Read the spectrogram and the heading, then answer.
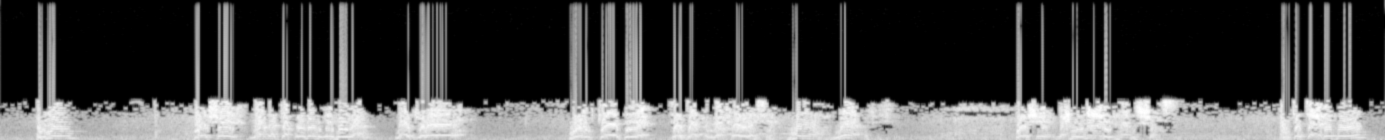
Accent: Algeria; هنا عندنا في الجزائر خاصة في بلادنا انتشر عند كثير من الشباب

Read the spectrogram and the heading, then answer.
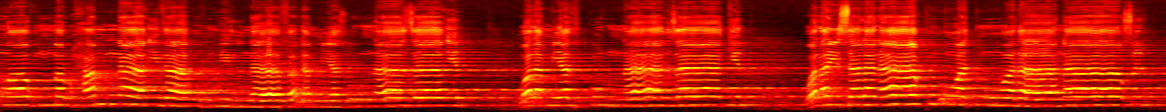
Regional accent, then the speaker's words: Egypt; اللهم احفظ بلدنا مصر

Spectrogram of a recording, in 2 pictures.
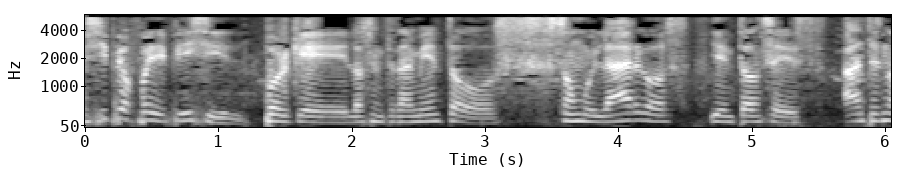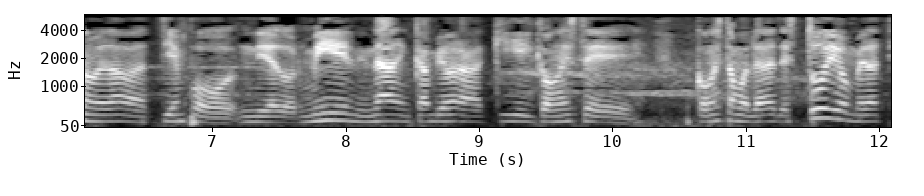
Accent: Quito, Pichincha, Ecuador; Sí, nací en Quito, mi mamá vivió un tiempo en Guayas, pero todos somos quiteños.

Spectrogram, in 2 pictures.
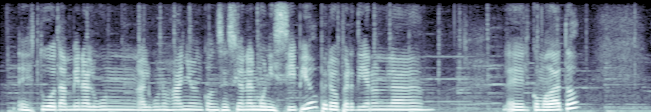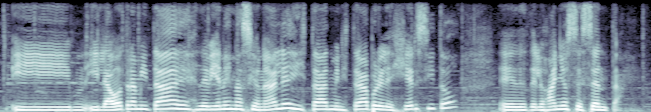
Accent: Valparaíso, Chile; todos quienes somos parte de Valparaíso.

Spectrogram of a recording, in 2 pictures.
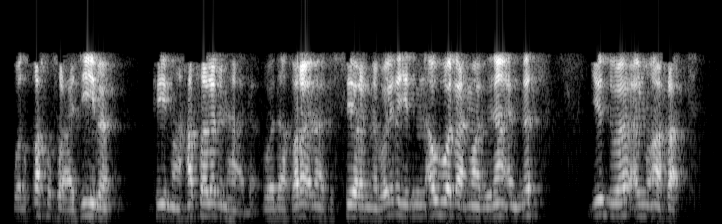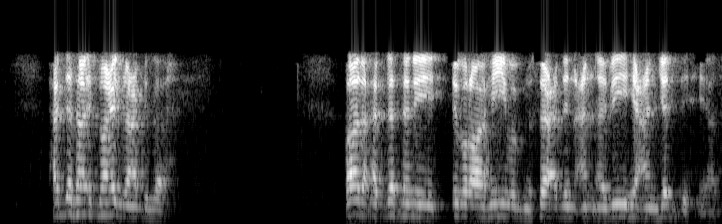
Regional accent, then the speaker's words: Iraq; فلم عندنا في العراق الكوبيسيون يأكلونه كثيرا.

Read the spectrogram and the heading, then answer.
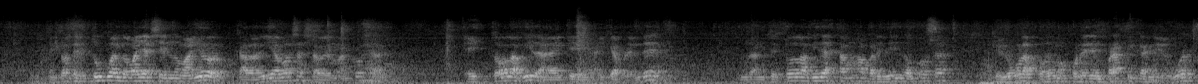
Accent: Santa Bárbara, Extremadura, Spain; yo soy de la zona de La Vera, de Santa Bárbara

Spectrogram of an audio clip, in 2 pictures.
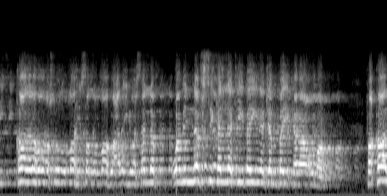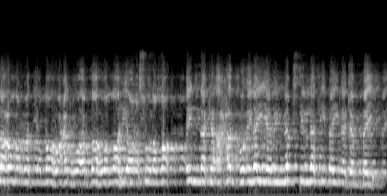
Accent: Egypt; أيها الأحباب، بلدنا مصر تمر بمرحلة

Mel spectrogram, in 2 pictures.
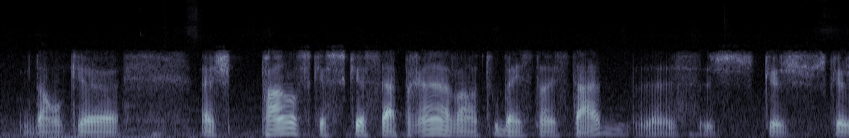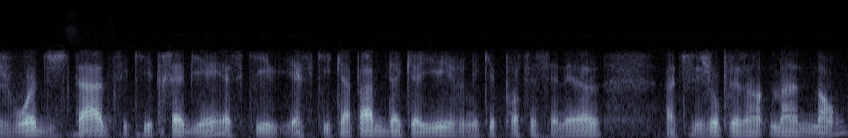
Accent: Quebec, Canada; moi je viens de l'Abitibi, là, donc okay. Je suis pas originaire d'ici, puis encore moins du Saguenay.

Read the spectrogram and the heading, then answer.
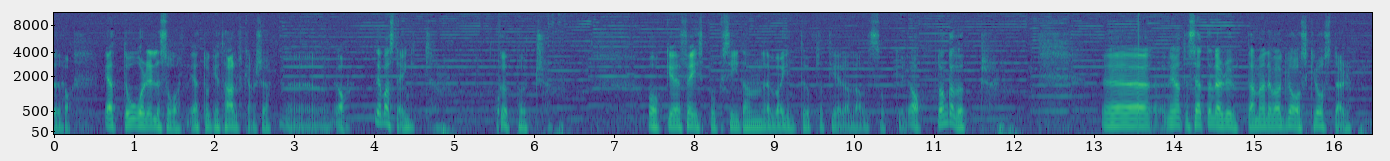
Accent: Stockholm, Stockholm County, Sweden; Nu kommer jag från Stockholm här, så att det finns inte mycket här uppe alls.

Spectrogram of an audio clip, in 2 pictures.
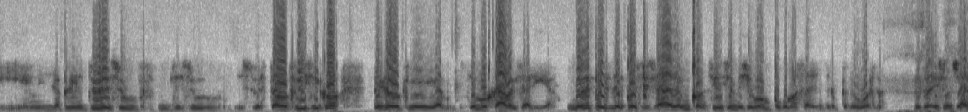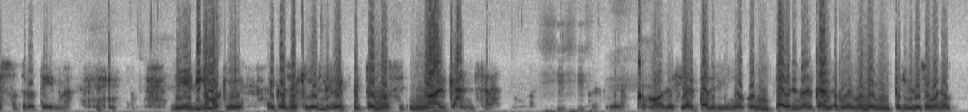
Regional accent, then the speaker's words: Villa Gesell, Buenos Aires Province, Argentina; había pasado por mi pueblo, la pena era que yo había nacido 5 minutos antes, 5 minutos más tarde, o bueno, en fin, tenía 7 años cuando todo eso pasaba.

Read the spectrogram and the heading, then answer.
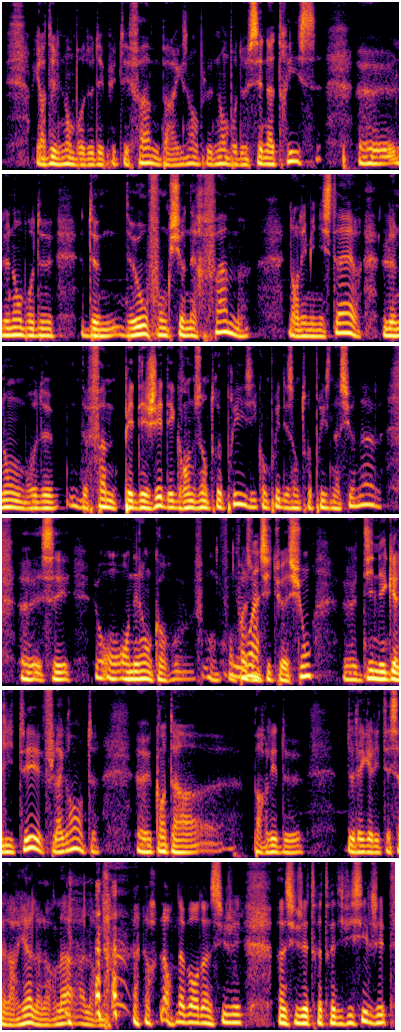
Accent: Igné, Grand Est, France; Que je suis Vosgien, oui, que je suis né à Igné, à côté d'Épinal, et que je suis toujours dans ce secteur, que je suis très enraciné dans notre pays

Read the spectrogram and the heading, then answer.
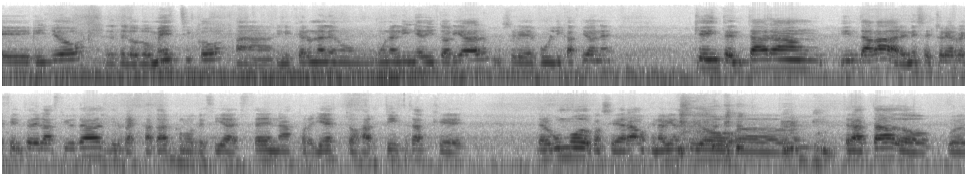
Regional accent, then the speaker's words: Loja, Andalusia, Spain; escribo un texto maravilloso sobre mi pueblo, y yo lo que quiero es publicar un texto sobre mi pueblo, somos así de chauvinistas ambos sobre Loja.

